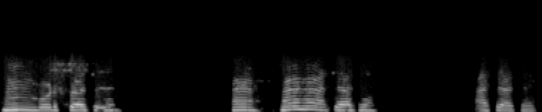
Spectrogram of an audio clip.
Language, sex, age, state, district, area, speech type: Bengali, male, 45-60, West Bengal, Uttar Dinajpur, urban, conversation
